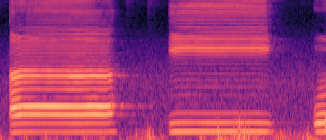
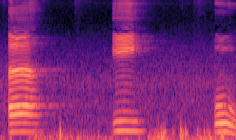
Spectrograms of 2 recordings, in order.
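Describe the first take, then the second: First: ا، ای، او dragged out long, the way not to read them; wrongly stretched vowels. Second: ا، ای، او said short and gently; soft correct vowels. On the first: Teacher showing students the wrong, stretched reading. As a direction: stretch ا، ای، او as a warning example. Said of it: "کھینچنے سے مراد". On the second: Teacher showing students the soft, correct reading. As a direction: give ا، ای، او softly, without stretching. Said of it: "نرمی کے ساتھ ادا کرنا ہے". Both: Shown as a demonstration.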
